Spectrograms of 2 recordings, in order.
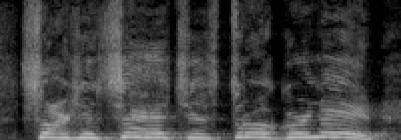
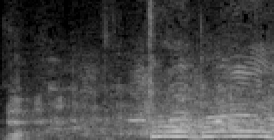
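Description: First: High-pitched mock battlefield call. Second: Higher, slow, drawn-out mock yell; insistent call. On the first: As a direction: call the order across a firefight. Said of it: "somebody calling me". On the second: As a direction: stretch the repeated order out, pitched high. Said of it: "calling me to throw a grenade".

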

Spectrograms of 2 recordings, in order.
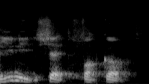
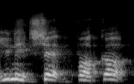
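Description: First: Said in the usual way. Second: Higher and louder retold shout; retold yell. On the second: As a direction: bark it back at him. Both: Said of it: "He said".

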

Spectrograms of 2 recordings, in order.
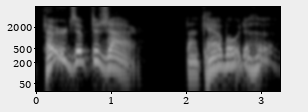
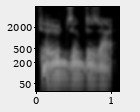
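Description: First: Commercial announcer. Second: Said in the usual way. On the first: Acted. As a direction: sell Turds of Desire like a perfume ad. Pitching a fake commercial.

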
